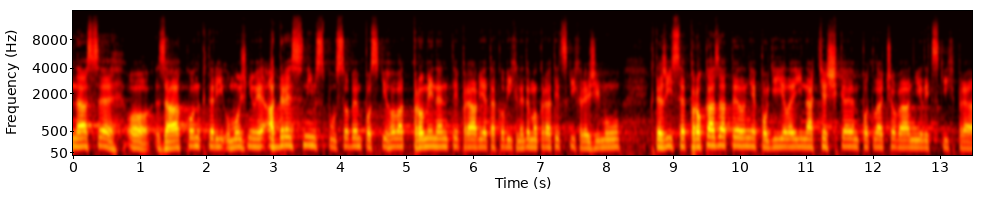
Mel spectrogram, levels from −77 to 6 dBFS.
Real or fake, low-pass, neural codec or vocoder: real; 14.4 kHz; none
